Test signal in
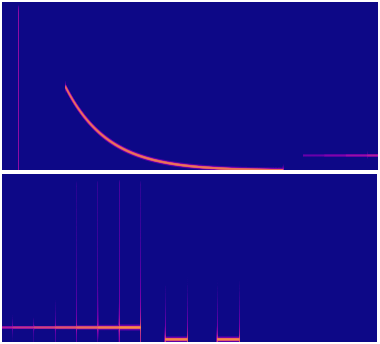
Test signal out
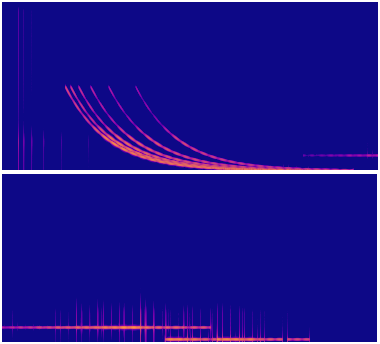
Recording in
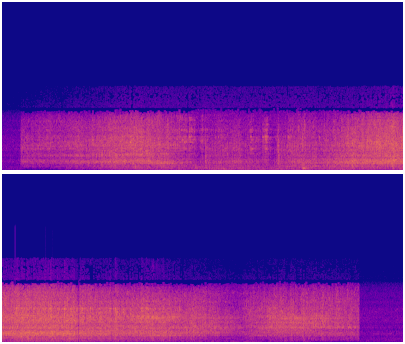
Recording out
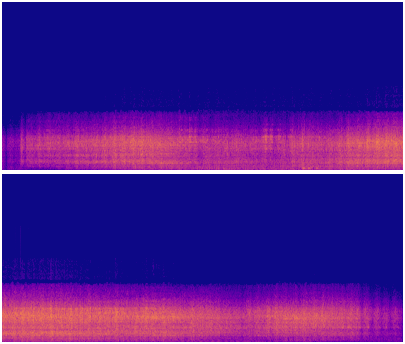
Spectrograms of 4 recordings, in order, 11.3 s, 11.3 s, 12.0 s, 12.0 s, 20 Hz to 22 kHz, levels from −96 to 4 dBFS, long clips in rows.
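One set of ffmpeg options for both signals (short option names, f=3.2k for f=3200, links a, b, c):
-af "highshelf=f=5.1k:t=q:w=3:g=-10,tremolo=f=7.1:d=0.82,aecho=1:1:80|200|380|650|1055:0.631|0.398|0.251|0.158|0.1"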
